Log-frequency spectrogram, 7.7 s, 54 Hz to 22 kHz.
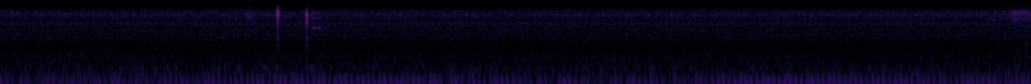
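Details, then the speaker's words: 2012 Mini Cooper S Countryman idling smoothly after replacing a split PCV membrane; quiet, steady low hum with a couple of small clicks and no hissing air rush heard before the repair. Normal idle. "it's running smoother didn't hear the air running through there like I had before I replaced it"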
